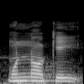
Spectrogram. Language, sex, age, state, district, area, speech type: Tamil, male, 18-30, Tamil Nadu, Namakkal, urban, read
